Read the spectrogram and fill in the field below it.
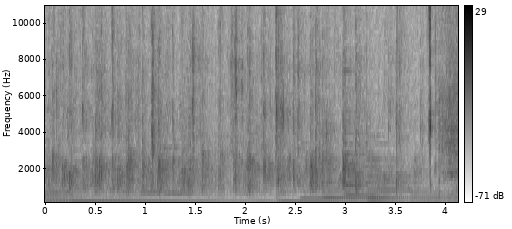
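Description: A church congregation claps and acclaims the Lord, a faint, steady patter of applause over sustained music tones.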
